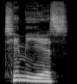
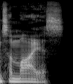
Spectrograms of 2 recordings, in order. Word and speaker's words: Timaeus: such naive seven-year-old me thought it was actually pronounced Timaeus rather than Timaeus so odd but also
